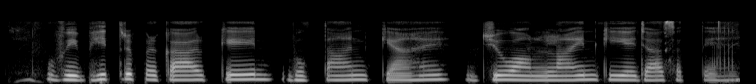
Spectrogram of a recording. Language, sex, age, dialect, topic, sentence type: Hindi, female, 18-24, Awadhi Bundeli, banking, question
